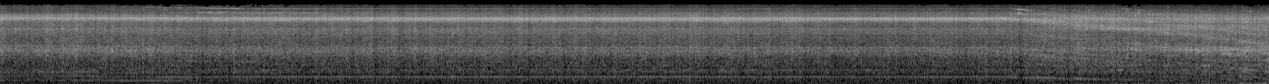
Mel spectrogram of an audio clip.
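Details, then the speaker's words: Furion 6 helicopter, iKON flybarless governor, Hobbywing RPM sensor, Castle HV ICE II 120 ESC, stunt mode 2: rotor whine holds steady about ten seconds without surging, then spools down; earlier headspeed hunting not recurring, owner suspects computer connection. "i'm pulled up in stunt mode two right now and it's not doing it"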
